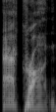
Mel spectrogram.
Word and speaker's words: Acheron: Acron. That's it. There's no extra e r is not pronounced.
